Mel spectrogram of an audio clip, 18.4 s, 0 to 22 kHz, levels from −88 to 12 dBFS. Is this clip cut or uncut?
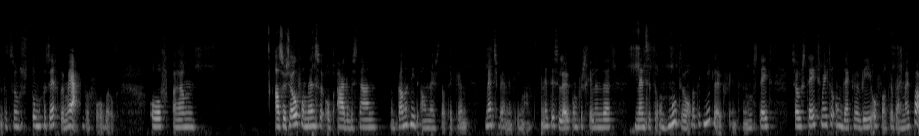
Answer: cut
